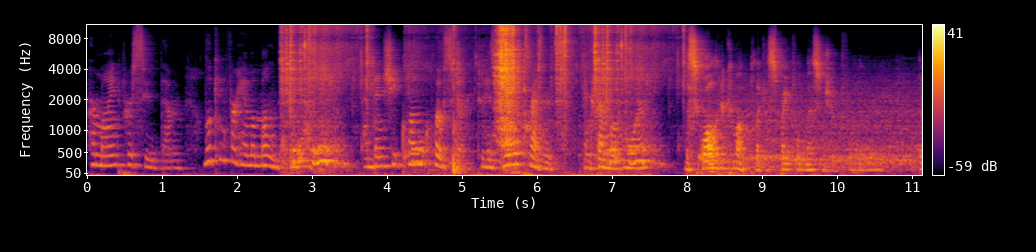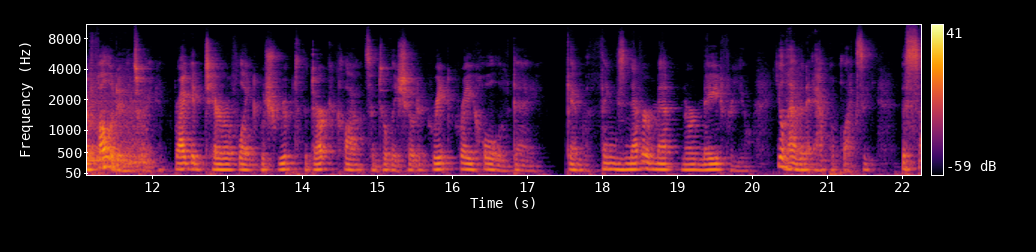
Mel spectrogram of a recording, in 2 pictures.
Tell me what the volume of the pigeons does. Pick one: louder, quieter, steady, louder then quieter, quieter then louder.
quieter.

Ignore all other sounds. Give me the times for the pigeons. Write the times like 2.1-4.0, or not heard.
2.5-11.9.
